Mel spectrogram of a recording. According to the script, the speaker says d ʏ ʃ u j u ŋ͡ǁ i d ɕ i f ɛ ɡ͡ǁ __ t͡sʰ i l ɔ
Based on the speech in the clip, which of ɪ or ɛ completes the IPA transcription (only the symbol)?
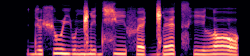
ɛ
